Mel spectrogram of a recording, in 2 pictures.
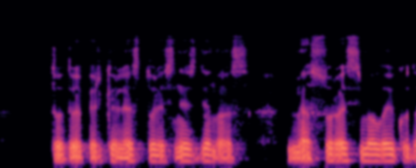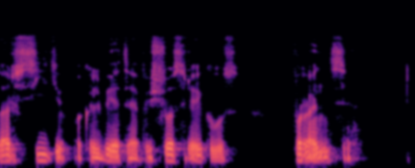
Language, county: Lithuanian, Vilnius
